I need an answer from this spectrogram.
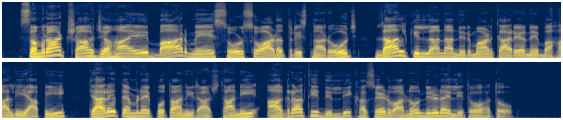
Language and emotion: Gujarati, neutral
